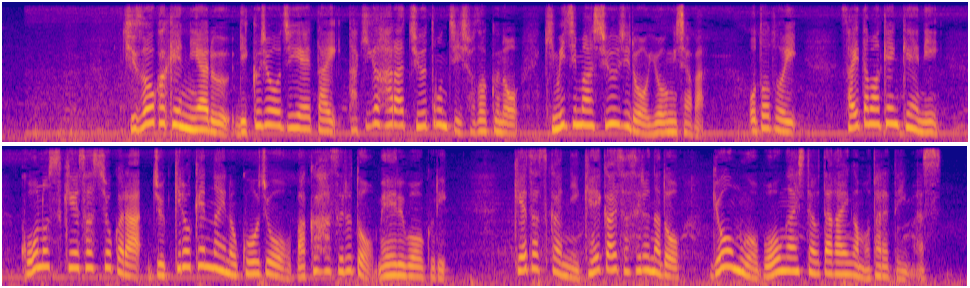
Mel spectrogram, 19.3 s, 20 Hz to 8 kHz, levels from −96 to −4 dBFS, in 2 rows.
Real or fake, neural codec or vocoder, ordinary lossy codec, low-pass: real; none; none; 7.2 kHz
